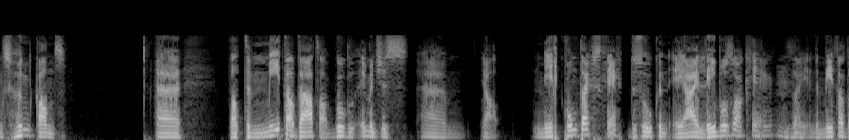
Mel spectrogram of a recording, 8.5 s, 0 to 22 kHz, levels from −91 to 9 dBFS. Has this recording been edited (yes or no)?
no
